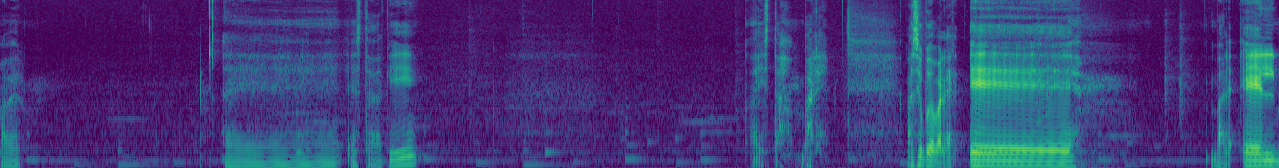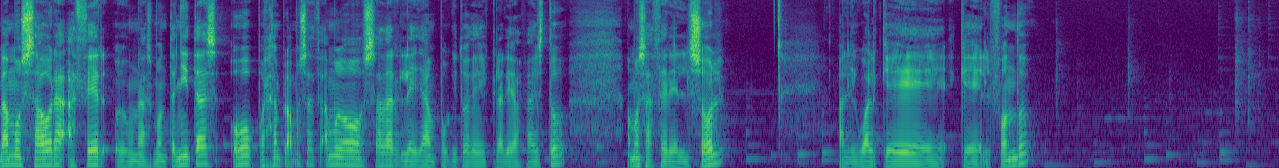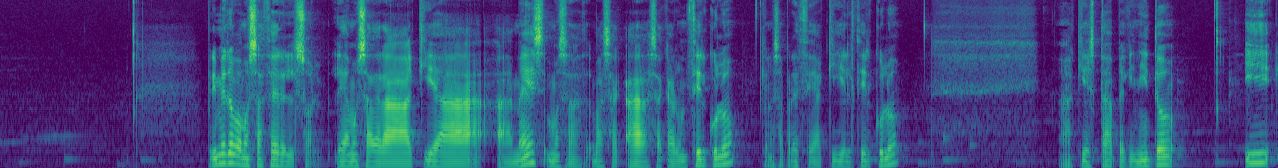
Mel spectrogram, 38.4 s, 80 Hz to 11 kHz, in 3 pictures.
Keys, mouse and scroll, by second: 25.1-32.3 shift+middle drag, 25.1 scroll down 2, 34.8-37.0 middle drag, 37.0-37.4 scroll up 2, 37.4-38.3 shift+middle drag.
